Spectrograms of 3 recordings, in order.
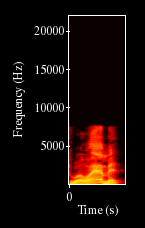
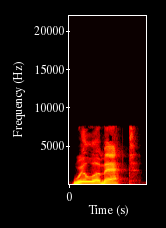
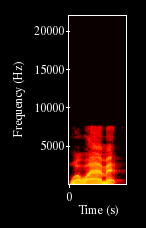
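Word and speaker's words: Willamette: you probably remember too it's will Amit damn it even though it looks like you might want to uh pronounce it as will AET which I'm sure I did first but well am it and guess what he's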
